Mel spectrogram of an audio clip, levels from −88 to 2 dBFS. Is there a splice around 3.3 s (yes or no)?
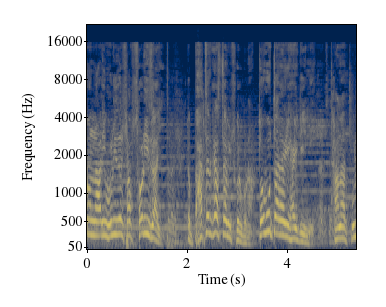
yes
